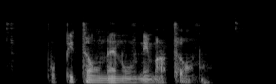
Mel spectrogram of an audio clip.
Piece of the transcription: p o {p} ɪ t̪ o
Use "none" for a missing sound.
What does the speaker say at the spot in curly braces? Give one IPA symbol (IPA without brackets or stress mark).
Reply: p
